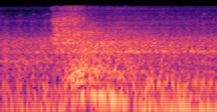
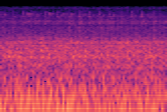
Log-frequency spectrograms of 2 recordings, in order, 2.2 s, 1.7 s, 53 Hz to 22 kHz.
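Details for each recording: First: Kawasaki Z1 four-cylinder, air filters off, idle screw tweaked without gauges, idling around 750 rpm: sharp blip, then revs sag back slowly over a second or more instead of dropping straight to idle; carbs not yet synced. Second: Kawasaki Z1 four-cylinder, about 50 years old, air filters off, after vacuum-gauge syncing the four carbs and adjusting the air mixtures: even, steady tickover, smooth low hum, no stumbles or misses; idles much better.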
